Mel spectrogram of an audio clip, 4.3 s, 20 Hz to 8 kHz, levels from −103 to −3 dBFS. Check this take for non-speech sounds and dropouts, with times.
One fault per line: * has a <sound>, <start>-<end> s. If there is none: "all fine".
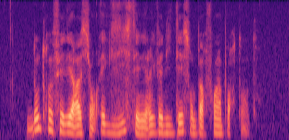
all fine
